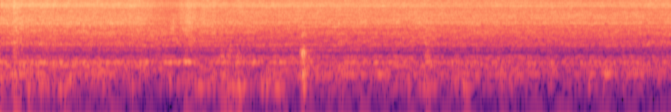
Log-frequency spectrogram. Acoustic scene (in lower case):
restroom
